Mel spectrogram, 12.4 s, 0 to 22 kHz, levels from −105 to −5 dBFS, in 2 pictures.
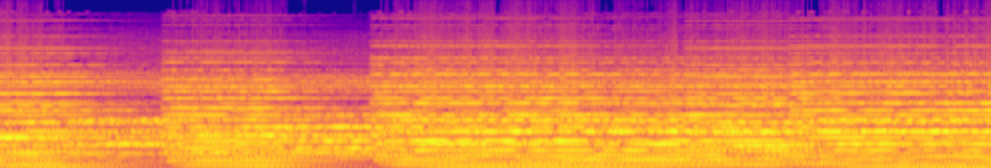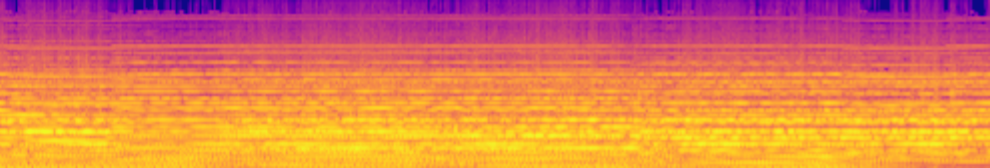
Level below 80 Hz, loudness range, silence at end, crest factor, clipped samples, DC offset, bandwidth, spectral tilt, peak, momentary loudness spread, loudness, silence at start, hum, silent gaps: -22 dBFS; 1 LU; 0 s; 6 dB; 4%; 0.9%; 17 kHz; -4.5 dB/octave; 0 dBFS; 4 LU; -7 LUFS; 0 s; none; none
